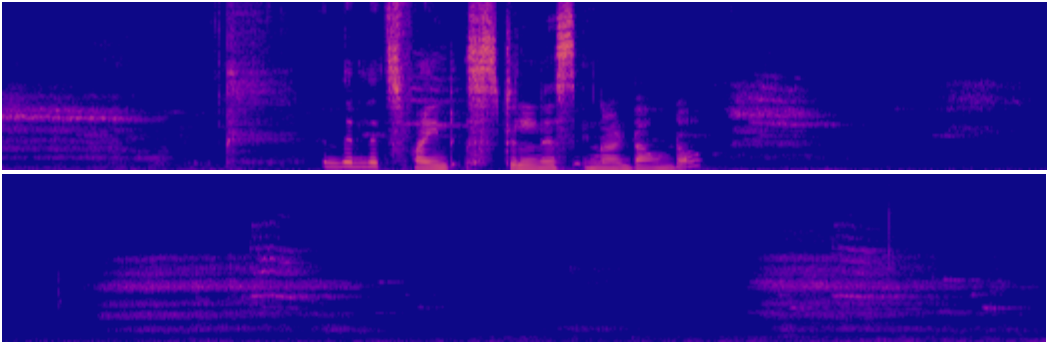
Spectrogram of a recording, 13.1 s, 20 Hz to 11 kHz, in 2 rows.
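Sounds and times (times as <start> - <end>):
low steady hum: 0.0 - 13.0
faint drawn-out bird calls: 7.8 - 9.3, 11.4 - 13.0.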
